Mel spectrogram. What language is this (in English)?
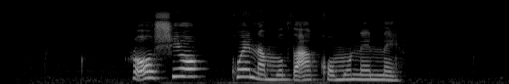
Kikuyu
